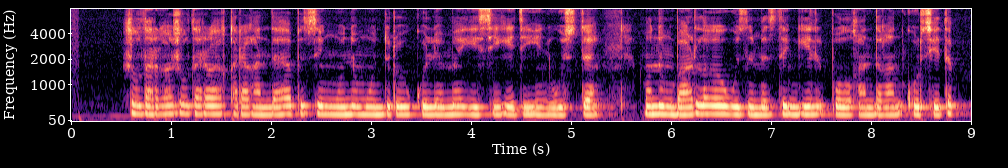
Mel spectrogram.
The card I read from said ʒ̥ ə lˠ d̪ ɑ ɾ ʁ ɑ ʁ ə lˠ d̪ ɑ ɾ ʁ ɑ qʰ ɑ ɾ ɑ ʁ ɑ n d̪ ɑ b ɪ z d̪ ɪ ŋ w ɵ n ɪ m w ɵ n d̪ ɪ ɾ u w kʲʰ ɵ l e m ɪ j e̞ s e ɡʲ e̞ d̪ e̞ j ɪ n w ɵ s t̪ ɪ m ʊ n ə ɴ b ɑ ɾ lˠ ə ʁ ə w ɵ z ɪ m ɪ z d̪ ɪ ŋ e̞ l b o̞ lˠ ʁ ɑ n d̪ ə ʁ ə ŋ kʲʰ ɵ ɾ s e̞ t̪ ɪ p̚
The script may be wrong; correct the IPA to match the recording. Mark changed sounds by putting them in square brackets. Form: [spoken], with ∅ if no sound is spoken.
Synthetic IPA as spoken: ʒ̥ ə lˠ d̪ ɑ ɾ ʁ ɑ [ʒ] ə lˠ d̪ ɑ ɾ ʁ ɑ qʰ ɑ ɾ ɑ ʁ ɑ n d̪ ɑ b ɪ z d̪ ɪ ŋ w ɵ n ɪ m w ɵ n d̪ ɪ ɾ u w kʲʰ ɵ l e m ɪ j e̞ s e ɡʲ e̞ d̪ e̞ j ɪ n w ɵ s t̪ ɪ m ʊ n ə ɴ b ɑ ɾ lˠ ə ʁ ə w ɵ z ɪ m ɪ z d̪ ɪ ŋ e̞ l b o̞ lˠ ʁ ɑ n d̪ ə ʁ ə ŋ kʲʰ ɵ ɾ s e̞ t̪ ɪ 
